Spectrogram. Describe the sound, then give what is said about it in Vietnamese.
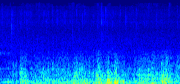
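Thunder rumbles through a night rainstorm. A low, continuous roll with swelling peaks sits over the steady hiss of rain, with no voices. “Tiếng sấm chớp vang dội như uất ức tràn ngập cả căn phòng.”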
